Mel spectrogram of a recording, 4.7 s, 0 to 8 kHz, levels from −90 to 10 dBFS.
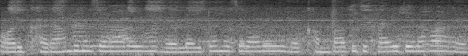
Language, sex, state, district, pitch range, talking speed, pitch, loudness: Hindi, female, Uttar Pradesh, Deoria, 235-265 Hz, 205 wpm, 260 Hz, -14 LUFS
